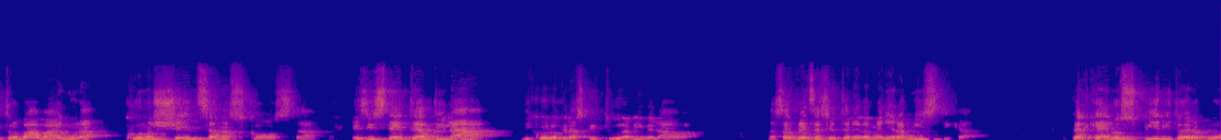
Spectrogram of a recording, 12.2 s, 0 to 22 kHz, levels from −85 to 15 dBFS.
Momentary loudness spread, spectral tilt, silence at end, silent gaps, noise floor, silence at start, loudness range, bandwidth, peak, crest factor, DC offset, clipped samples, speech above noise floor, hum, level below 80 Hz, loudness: 14 LU; -4 dB/octave; 0 s; 7.54-7.60 s; under -90 dBFS; 0 s; 2 LU; 12.5 kHz; -10 dBFS; 18 dB; under 0.1%; under 0.1%; over 63 dB; none; -66 dBFS; -27 LUFS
